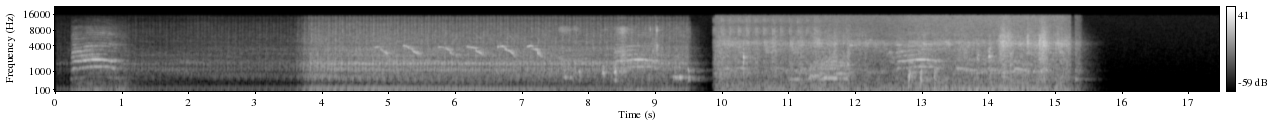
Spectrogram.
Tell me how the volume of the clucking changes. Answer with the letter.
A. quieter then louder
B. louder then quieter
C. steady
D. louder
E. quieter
D.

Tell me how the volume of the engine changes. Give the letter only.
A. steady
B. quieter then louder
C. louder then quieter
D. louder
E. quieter
C.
